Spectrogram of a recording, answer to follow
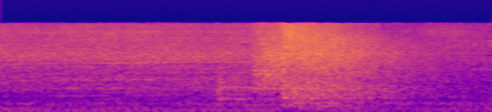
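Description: RC helicopter rotor near the floor, with a sudden loud swishing rush about a second in that lasts under a second as the helicopter comes down onto the floor.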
